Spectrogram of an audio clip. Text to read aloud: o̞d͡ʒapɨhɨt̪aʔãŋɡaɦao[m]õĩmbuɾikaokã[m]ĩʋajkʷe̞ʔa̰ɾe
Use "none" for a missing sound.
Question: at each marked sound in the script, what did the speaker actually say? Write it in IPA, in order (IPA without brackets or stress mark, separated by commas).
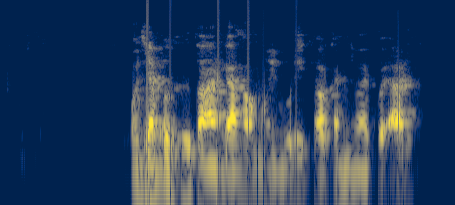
m, ɲ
